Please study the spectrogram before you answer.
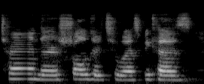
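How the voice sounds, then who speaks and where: A woman in her twenties, born in Bosnia and Herzegovina, answering interview questions in an unhurried way with many pauses and fillers. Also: on the high side, little pitch movement. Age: 20s. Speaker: guest, student athlete.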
